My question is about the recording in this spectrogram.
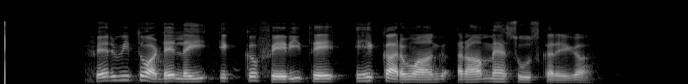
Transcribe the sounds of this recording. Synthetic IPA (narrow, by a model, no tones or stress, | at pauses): pʰɪɾʋiːt̪ʊaːɖeːləiːɪkpʰeːɾiːt̪eː | eːkəɾʋãːŋɡɾaːmːɛɦsuːskəɾeːɡaː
